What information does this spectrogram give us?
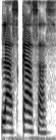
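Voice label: the houses, Spanish, female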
